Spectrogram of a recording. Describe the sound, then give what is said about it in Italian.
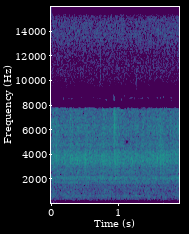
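Steady rain from a brief downpour pours down in a dense, even hiss with a constant patter of drops on a surface, unbroken, with no voices. “Sono tornata da un bel po', ma starmene a contemplare alla finestra uno degli acquazzoni di breve durata, classici di questo periodo, mi fa ripercorrere automaticamente tutti i fatti delle ultime ore, come capita spesso.”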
